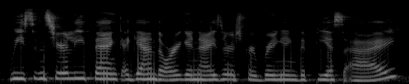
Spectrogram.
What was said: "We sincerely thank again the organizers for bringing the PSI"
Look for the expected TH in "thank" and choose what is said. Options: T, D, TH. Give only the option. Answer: TH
